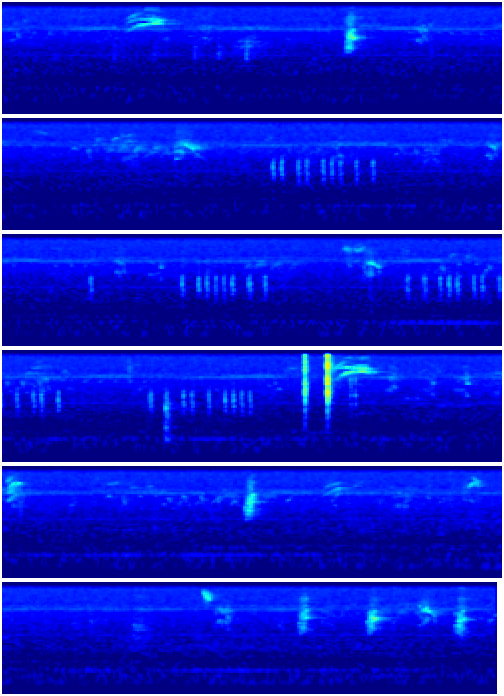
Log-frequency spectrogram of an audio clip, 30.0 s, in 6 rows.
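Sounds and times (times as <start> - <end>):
birds chirping: 10.9 - 24.9
sharp click: 18.0 - 18.7.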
